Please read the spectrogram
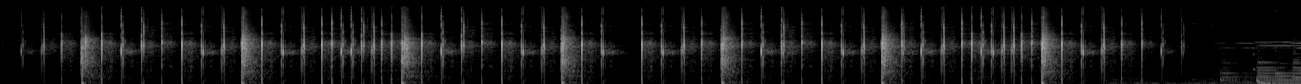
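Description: Typing sound effect: rapid, irregular key clicks in two runs of about six seconds each, with a brief break near the middle.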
